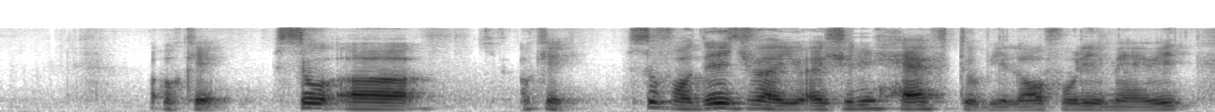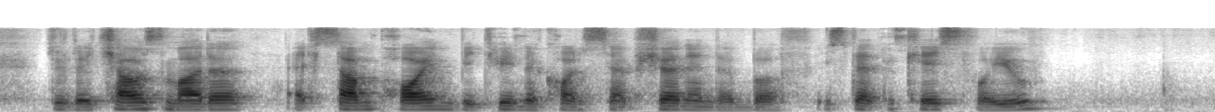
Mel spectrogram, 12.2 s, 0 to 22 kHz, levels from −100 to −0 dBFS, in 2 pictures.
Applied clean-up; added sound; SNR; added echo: neural separator model SepFormer DNS4.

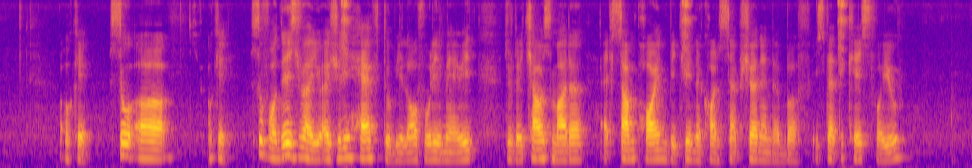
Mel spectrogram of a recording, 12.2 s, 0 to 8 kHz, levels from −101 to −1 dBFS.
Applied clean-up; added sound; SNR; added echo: none; Tambourine; 12 dB; none.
